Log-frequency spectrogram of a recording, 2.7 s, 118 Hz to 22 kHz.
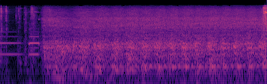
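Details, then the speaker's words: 2016 Holden Colorado no-start with a camshaft position sensor 2 circuit code: starter spins the engine steadily for a couple of seconds without catching, while the fuel rail builds no pressure against the desired value; crank, no start. "so it's not building any fuel pressure as well"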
